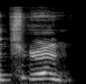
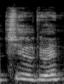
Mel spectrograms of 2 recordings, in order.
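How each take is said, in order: First: Put-on "children" shrunk to "chren"; Trinidadian pronunciation. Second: Said in the usual way. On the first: Shown as a demonstration. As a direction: swallow the "il" and "d" in "children": one syllable, "chren". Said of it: "They say children". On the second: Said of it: "They can say children".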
